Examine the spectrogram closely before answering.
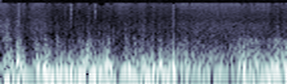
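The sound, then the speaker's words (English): Strong wind on a raw, stormy day in West Texas, a steady low roar and buffeting that fills the whole stretch with no pauses and no voices. “It's a raw and stormy day in West Texas”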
